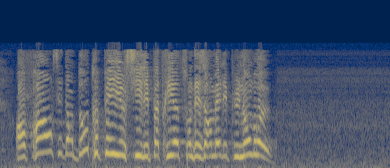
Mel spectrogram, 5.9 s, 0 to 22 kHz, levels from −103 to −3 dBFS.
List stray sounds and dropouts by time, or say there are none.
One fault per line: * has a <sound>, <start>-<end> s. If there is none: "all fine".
all fine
